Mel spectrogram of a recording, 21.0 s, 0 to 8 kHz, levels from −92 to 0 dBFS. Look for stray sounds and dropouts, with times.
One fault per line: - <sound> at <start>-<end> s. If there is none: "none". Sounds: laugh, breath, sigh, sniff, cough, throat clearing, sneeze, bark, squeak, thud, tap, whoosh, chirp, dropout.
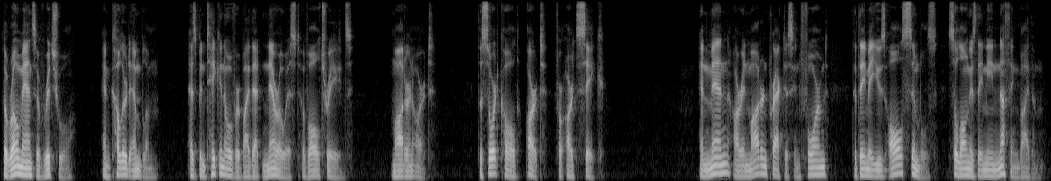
none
